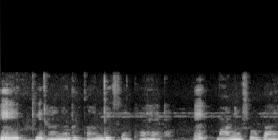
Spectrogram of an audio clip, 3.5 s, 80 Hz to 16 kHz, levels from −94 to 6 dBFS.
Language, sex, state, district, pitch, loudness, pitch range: Marathi, female, Maharashtra, Sindhudurg, 205 Hz, -21 LUFS, 205-220 Hz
